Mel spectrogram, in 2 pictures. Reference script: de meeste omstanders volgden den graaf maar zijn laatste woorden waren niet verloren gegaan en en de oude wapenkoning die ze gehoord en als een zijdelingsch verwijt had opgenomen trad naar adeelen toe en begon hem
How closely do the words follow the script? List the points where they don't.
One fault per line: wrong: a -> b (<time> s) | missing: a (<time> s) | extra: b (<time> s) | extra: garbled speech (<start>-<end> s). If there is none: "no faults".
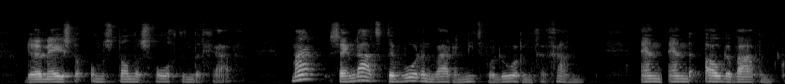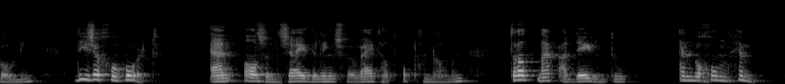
no faults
